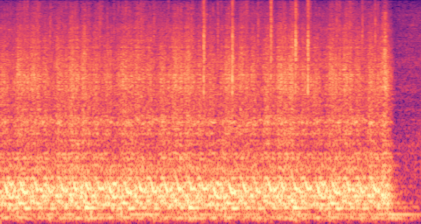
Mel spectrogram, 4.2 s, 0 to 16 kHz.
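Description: A long-sitting V8 grinds over on the starter with an uneven, lumpy rhythm for four seconds. Nothing catches, and a valve may be hanging.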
